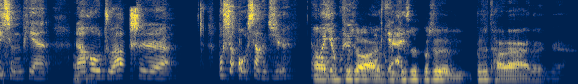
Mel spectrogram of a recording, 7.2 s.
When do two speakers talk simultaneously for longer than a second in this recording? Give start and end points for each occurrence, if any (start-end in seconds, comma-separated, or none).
3.9-5.2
